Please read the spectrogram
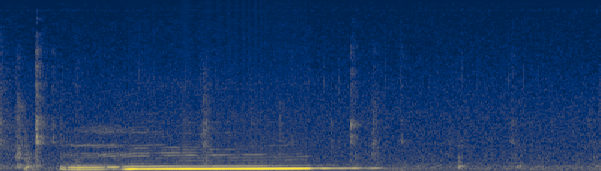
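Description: A person humming one long note, about two seconds, slowly rising in pitch, followed by a few faint clicks.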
